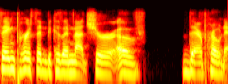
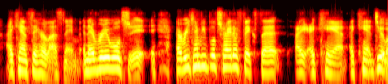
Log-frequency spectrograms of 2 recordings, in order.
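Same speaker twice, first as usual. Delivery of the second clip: usual speaking voice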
